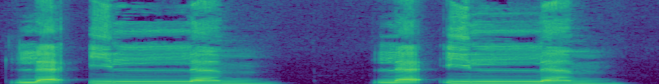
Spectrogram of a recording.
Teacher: Nous remarquons qu'il n'y a aucun nasillement dans cette sorte de idgham, car la lettre lam fait partie des lettres de idgham sans nasillement.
